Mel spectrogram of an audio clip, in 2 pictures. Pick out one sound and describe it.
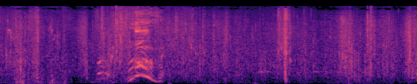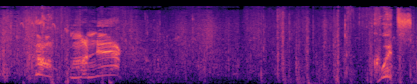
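Footsteps scuff on a dirt path.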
